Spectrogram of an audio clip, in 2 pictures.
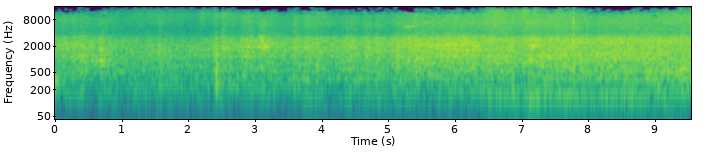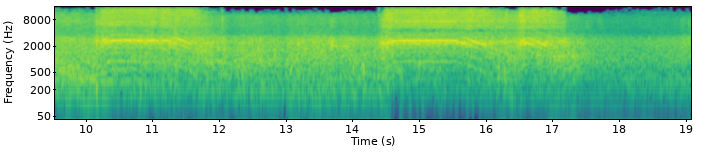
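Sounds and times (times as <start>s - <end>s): drill motor whine: 10.1s - 12.0s, 14.4s - 17.3s.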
